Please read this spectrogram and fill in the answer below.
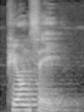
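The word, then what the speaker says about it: fiancée: খেয়াল করো দেখো এখানে যে সিই রয়েছে শেষে, তার জন্য এখানে এই সিম্বল হয়েছে। আমরা এটা আজকে থেকে প্রনাউন্স করব ফিয়ন্সেই। বন্ধুরা এই শব্দগুলো ফ্রেঞ্চ অরিজিনেটেড, সো এই শব্দগুলোর সেই জন্য একটু উচ্চারণ আলাদা বানানো অনুযায়ী।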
